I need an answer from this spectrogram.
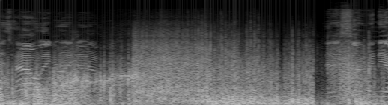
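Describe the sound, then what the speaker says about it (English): Strong wind roars across the Death Valley sand dunes and buffets the microphone in a loud, continuous rush, with brief bits of voice at the start and end. "The wind is howling right now."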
